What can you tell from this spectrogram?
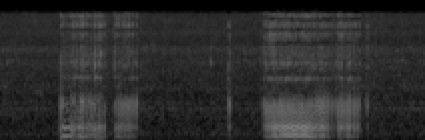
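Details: Sleeping dog snoring loudly: two loud, rattling inspiratory snores with a quiet gap between them.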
